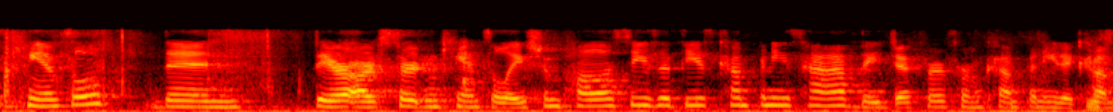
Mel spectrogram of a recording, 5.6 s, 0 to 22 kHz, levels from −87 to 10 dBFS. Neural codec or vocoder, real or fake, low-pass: codec, 44.1 kHz, 7.8 kbps, Pupu-Codec; fake; 7.2 kHz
